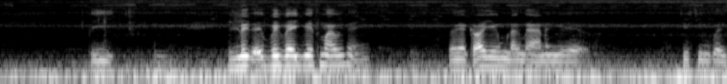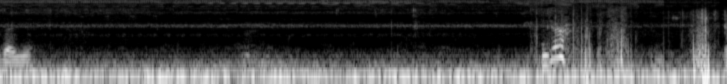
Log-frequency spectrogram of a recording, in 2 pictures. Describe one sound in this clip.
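Dry grass rustles as hands push through it.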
